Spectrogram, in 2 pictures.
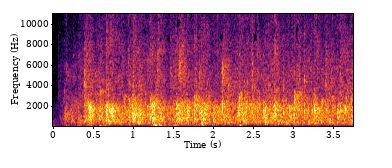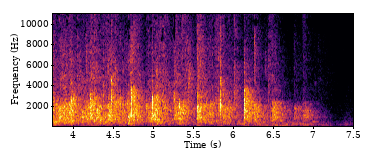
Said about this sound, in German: Kann man die nicht anders gestalten? Applaus für die Gruppe Endium.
